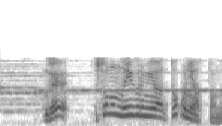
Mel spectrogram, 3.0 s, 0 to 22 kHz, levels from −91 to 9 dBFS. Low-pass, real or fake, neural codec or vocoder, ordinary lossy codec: 7.2 kHz; real; none; AAC, 16 kbps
